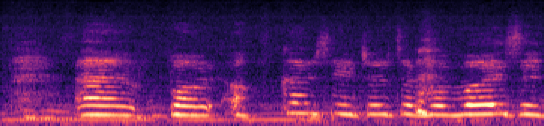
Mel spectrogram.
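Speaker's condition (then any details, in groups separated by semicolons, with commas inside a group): Cerebral palsy; since birth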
